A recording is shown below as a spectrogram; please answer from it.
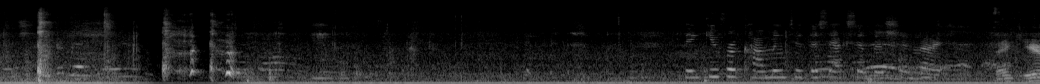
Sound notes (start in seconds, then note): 1.6 coughs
